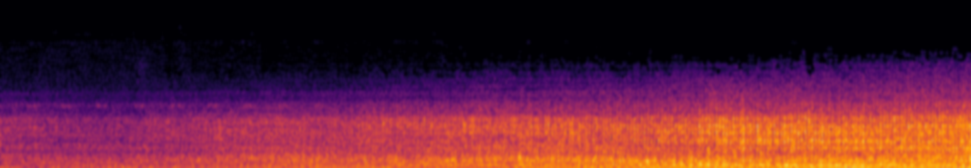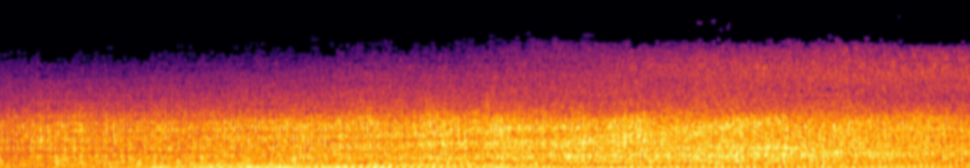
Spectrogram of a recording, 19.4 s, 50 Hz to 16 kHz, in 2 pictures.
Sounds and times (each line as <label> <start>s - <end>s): Police helicopter 0.0s - 19.4s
